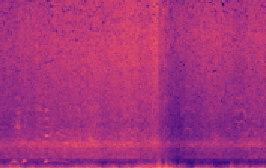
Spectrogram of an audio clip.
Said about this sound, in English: Well, that means a lot of geese. Look at them out there. See them? Yep. Let's go up there. Oh, look, there's geese.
